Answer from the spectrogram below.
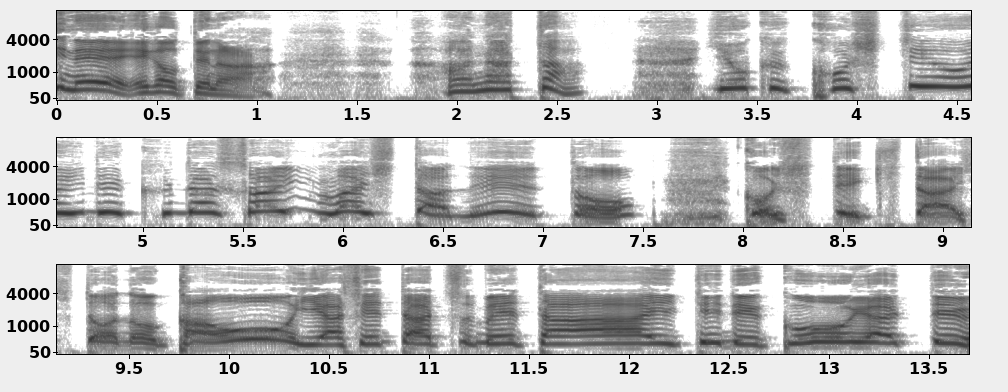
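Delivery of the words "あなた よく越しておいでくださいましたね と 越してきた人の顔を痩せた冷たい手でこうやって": high, slow, wailing ghost of the murdered wife. Acted. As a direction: moan it out like a weeping ghost. 幽霊の台詞を演じる. (殺されたおかみさんの幽霊が越してきた人を迎える、高く泣くような声)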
